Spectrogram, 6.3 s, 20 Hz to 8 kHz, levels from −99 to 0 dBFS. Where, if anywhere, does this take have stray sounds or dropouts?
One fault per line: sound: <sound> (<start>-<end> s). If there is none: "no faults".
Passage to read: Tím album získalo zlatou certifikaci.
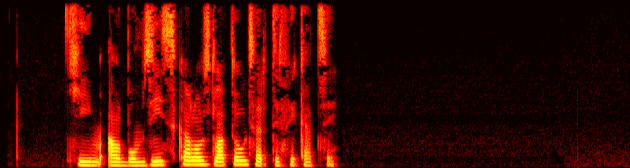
no faults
